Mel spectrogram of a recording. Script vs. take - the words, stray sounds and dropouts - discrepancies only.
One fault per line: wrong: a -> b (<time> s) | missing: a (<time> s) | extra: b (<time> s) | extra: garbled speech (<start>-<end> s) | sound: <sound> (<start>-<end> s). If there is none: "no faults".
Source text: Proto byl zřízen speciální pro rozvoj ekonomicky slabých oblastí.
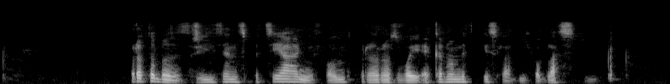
extra: fond (3.1 s)
sound: dropout (4.7-4.8 s)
